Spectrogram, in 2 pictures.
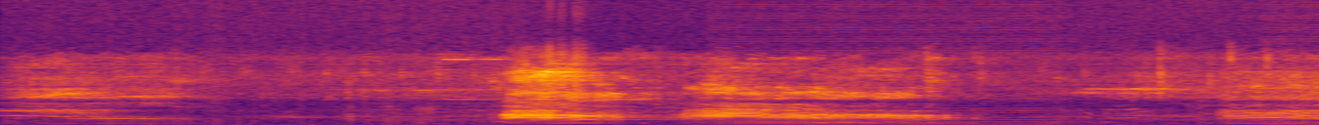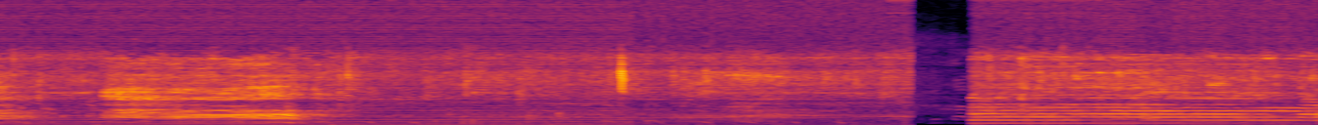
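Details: Village cattle calling: a series of rich, bending moos rising and falling in pitch, four main calls spaced a couple of seconds apart, with a steady hum underneath and an edit break near the end.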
